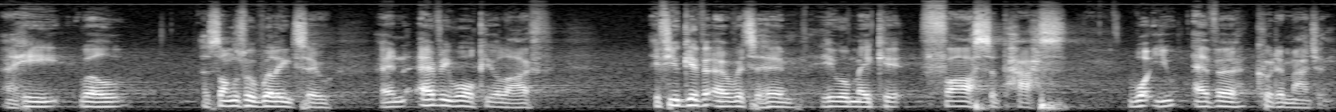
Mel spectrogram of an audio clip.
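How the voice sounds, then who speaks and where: A man with a hoarse, croaky voice gives an earnest church testimony as a guest speaker, often repeating words as he restarts. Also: medium pitch, moderate pace, a bit bright, slight background noise. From England. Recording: echoey hall with faint ambience.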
